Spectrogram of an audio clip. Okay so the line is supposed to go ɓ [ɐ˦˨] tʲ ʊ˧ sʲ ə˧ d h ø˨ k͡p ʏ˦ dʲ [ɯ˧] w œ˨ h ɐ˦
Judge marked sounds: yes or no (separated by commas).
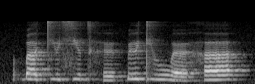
no, no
